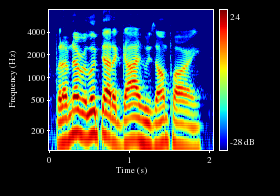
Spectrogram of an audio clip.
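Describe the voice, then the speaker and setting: A man's voice: medium pitch, fast talker. A young man hosting a casual chat, joking, laughing often and airing strong opinions. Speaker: podcast host.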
